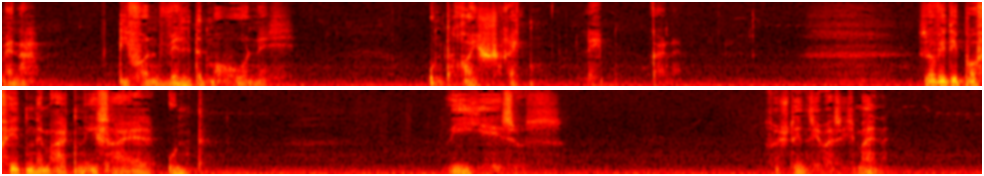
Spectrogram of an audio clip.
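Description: An elderly man speaks in an agitated, pleading voice, close by.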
